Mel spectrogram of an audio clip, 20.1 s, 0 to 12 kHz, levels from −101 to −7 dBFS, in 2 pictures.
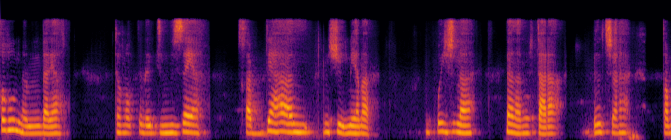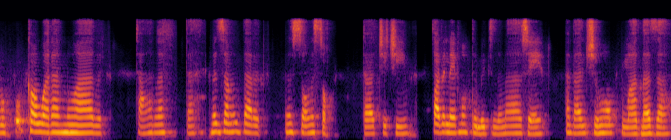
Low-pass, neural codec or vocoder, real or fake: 7.2 kHz; codec, 16 kHz, 0.5 kbps, X-Codec, HuBERT features, trained on balanced general audio; fake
